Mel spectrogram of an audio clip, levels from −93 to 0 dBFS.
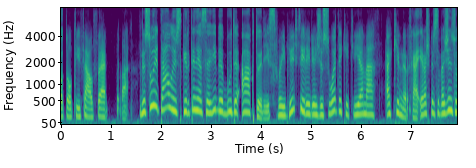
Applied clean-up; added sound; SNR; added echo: neural diffusion model UNIVERSE++.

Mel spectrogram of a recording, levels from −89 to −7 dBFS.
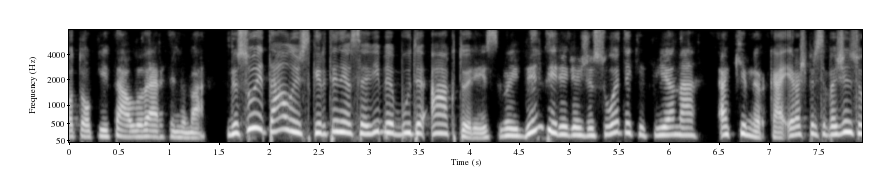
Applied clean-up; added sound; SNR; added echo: neural mask model Resemble Enhance denoiser.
